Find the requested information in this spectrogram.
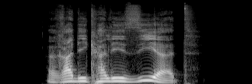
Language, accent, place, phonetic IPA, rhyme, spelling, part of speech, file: German, Germany, Berlin, [ʁadikaliˈziːɐ̯t], -iːɐ̯t, radikalisiert, verb, De-radikalisiert.ogg
- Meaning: 1. past participle of radikalisieren 2. inflection of radikalisieren: third-person singular present 3. inflection of radikalisieren: second-person plural present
